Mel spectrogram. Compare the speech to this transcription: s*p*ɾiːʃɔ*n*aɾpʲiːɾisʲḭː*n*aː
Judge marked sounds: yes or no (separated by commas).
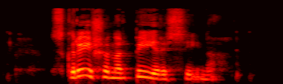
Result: no, yes, yes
